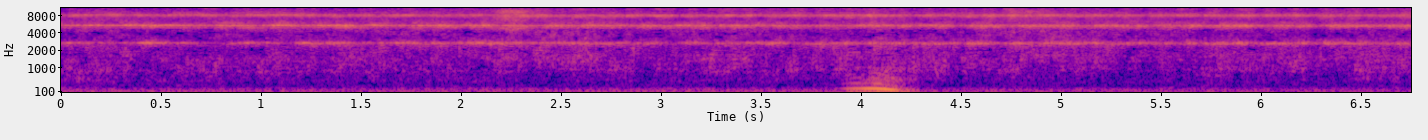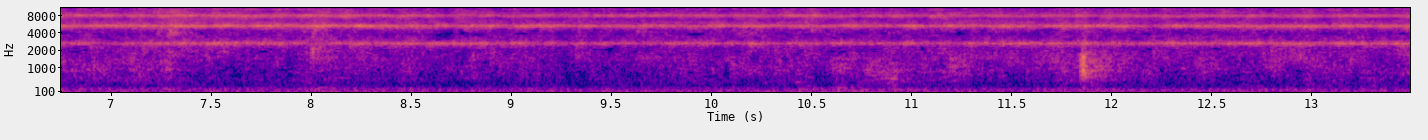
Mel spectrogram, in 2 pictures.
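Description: Steady, high-pitched droning of insects, likely cicadas, holding several even tones without a break. A short, low, falling sound comes about four seconds in.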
